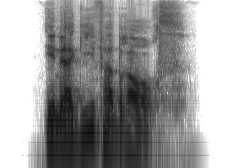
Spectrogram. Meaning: genitive singular of Energieverbrauch
- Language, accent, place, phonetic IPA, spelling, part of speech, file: German, Germany, Berlin, [enɛʁˈɡiːfɛɐ̯ˌbʁaʊ̯xs], Energieverbrauchs, noun, De-Energieverbrauchs.ogg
